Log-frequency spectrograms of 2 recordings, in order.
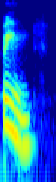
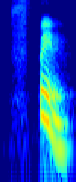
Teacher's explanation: So I can say here pin is aspirated and here P is nonaspirated. So those two variation which is aspirated and non-aspirated they are called alophones and they are called variation and it is happen because of contrastive distribution.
